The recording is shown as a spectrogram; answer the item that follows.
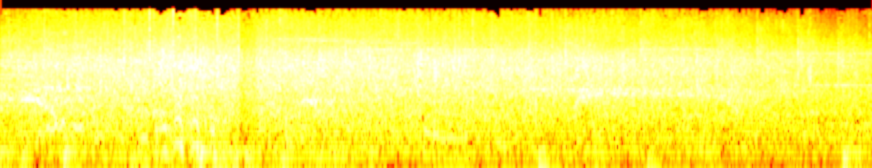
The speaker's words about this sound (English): Does anybody hear this cheering going on? I think they're having more fun in that room over there than we are, so let's let them know we're having fun in here, too.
